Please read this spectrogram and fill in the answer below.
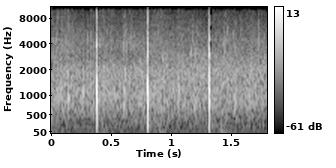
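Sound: audience hand clapping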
